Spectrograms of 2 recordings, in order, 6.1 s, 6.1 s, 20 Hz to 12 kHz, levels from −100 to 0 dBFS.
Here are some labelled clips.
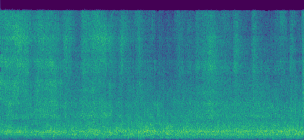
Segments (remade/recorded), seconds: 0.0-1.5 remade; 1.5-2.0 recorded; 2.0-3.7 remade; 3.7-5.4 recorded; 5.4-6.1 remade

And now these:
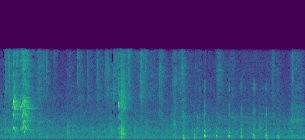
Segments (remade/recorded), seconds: 0.0-4.5 recorded; 4.5-5.5 remade; 5.5-6.1 recorded

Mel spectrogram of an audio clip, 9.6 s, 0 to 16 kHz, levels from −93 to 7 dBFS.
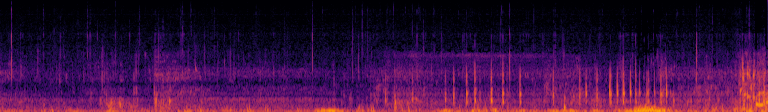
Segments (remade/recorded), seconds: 0.0-9.6 recorded

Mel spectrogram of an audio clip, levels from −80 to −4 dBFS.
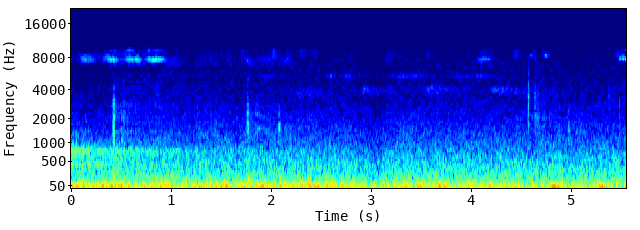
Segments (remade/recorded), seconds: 0.0-1.5 remade; 1.5-5.6 recorded

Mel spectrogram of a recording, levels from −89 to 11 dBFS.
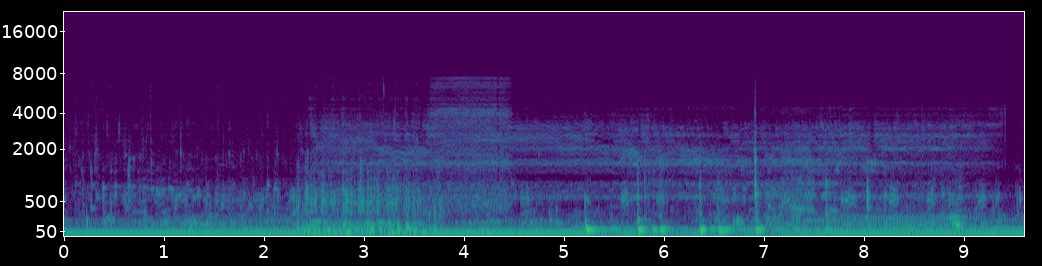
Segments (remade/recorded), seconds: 0.0-3.0 remade; 3.0-3.6 recorded; 3.6-4.1 remade; 4.1-5.5 recorded; 5.5-6.1 remade; 6.1-7.8 recorded; 7.8-9.6 remade

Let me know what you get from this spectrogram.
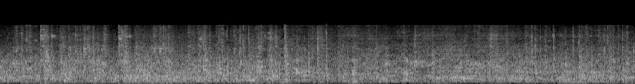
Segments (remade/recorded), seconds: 0.0-2.8 recorded; 2.8-5.4 remade; 5.4-6.4 recorded

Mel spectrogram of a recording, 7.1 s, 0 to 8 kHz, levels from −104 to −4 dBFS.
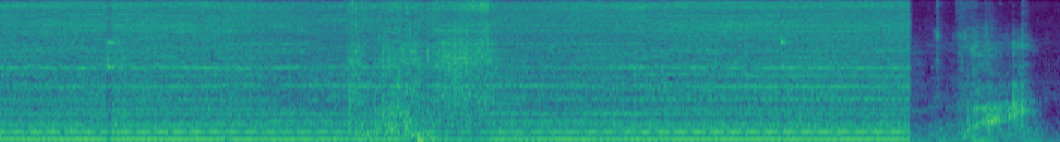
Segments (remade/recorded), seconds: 0.0-1.5 recorded; 1.5-2.1 remade; 2.1-2.9 recorded; 2.9-4.3 remade; 4.3-7.1 recorded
